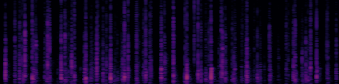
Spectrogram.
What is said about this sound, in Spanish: Y esas cosas logró Nolan y Hoyte y todo el equipo técnico de los efectos especiales detrás. Así que para ellos vaya este aplauso.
